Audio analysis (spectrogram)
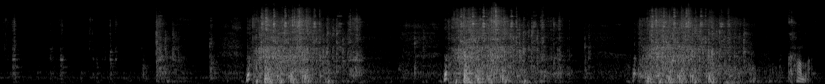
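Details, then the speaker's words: Rebuilt rototiller engine on first pulls after assembly: repeated recoil pulls about every two seconds, brief sputters and one pop but it never catches; cranks but won't start. "it so badly wants to I can feel it I can hear it come on come on now come on whoa that was something it popped huh"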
